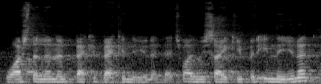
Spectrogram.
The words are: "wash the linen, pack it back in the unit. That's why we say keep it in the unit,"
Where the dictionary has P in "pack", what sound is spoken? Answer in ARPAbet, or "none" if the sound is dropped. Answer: B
